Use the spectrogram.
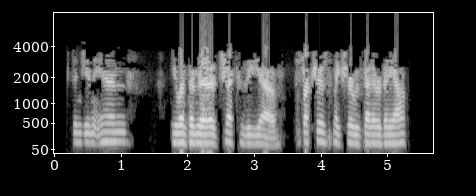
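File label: Incident Tactical, scanner audio recording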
